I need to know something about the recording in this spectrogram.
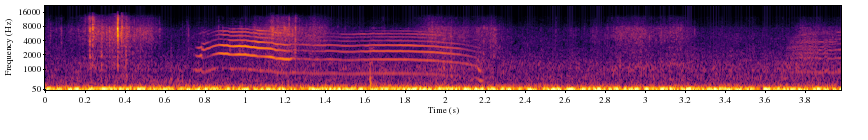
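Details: Orange tabby cat, cute-voiced and shy about opening up, producing a drawn-out, slightly wavering meow lasting over a second, then a faint short mew near the end, against constant low-pitched background rumble.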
